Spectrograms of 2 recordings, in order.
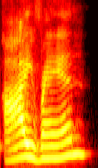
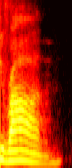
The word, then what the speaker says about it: Iran: If you hear someone say Iran, they don't know how it's pronounced. It's supposed to be Iran, so you know.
